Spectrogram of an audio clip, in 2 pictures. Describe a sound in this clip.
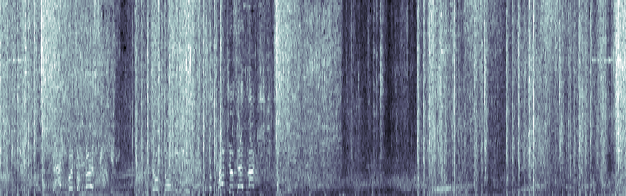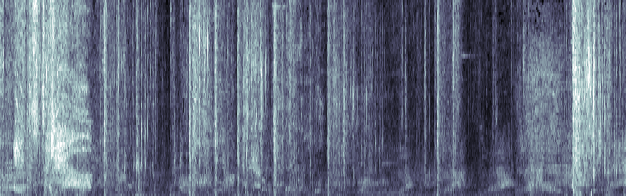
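Guns fire rapid bursts of shots.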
